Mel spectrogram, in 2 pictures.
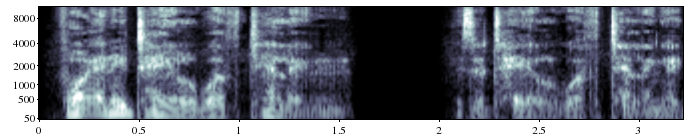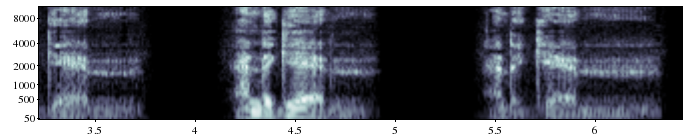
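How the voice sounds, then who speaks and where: Game narrator: a grave mythic storyteller, extremely low and very husky, pompous, wry, ornate delivery. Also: male voice, dry recording, studio quality, full character voice. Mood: solemn, wry. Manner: solemn, deliberate, ornate, wryly deadpan. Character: grave, pompous old storyteller narrating Greek myth, wryly ominous. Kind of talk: scripted dramatic storybook narration.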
